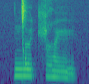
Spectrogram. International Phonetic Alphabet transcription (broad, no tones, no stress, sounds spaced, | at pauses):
ŋ͡ǀ ə t͡ʃ ʁ ẽ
